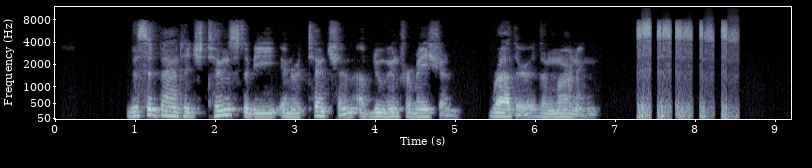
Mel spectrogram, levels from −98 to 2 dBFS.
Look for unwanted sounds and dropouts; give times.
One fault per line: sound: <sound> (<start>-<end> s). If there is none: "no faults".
sound: laugh (7.3-8.6 s)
